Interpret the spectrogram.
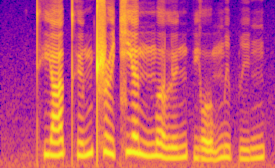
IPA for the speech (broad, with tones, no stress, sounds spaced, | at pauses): t̪ʰ j ä˧˥ t̪ʰ y˧˥ n ʈ͡ʂ ɻ̩˥˧ t͡ɕ j ɛ˥˧ n n̪ ɤ˥˩ l y˧˥ n p j o̰˨˩ ʊ̯ m i˥˩ p i˧˥ ŋ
